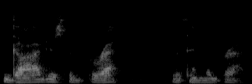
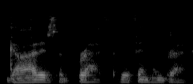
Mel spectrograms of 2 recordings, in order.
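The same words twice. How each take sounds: First: Slow, soft, reverent reading of God is the breath within the breath; slow reverent quote. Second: Said in the usual way. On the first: Shown as a demonstration. Host sharing a favorite quote, slow and reverent. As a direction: savor "God" and "breath" slowly.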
